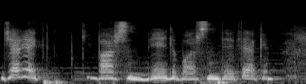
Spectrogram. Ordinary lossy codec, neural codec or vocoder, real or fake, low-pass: none; codec, 16 kHz, 6 kbps, DAC; fake; none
